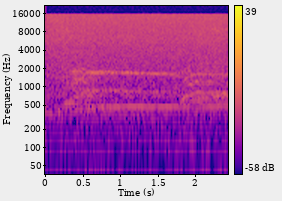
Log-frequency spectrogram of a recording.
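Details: Coyotes calling from below a back ridge, not far off, during a fire department siren; several wavering, sliding howls rise and fall over a steady siren drone.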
